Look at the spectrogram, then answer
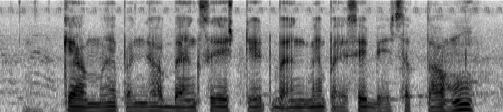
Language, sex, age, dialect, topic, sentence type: Hindi, male, 18-24, Awadhi Bundeli, banking, question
